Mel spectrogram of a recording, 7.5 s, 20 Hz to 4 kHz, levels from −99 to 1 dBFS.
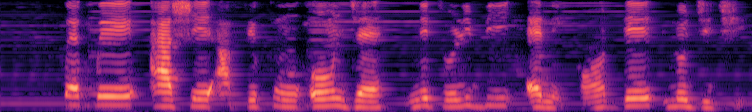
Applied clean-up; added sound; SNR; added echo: classical method log-MMSE.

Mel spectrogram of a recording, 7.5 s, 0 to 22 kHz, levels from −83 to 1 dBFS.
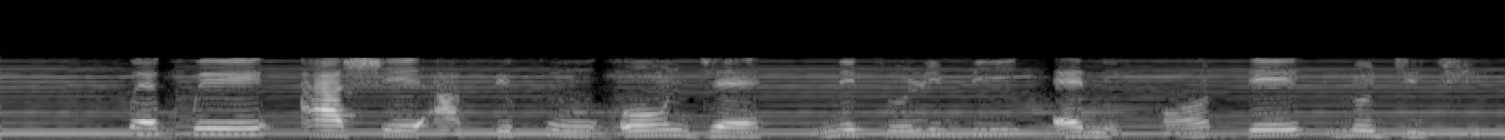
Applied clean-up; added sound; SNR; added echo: none; Engine; 9 dB; none.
